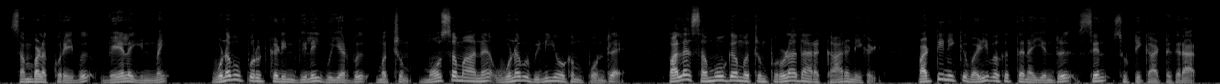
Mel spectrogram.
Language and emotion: Tamil, neutral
